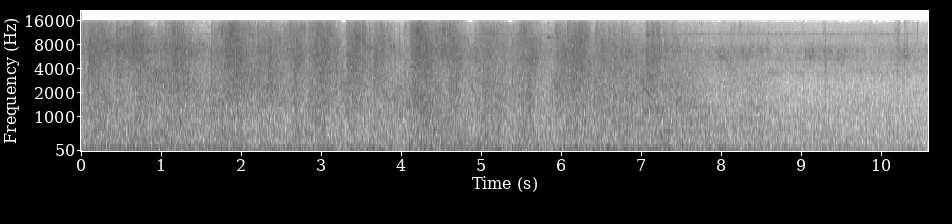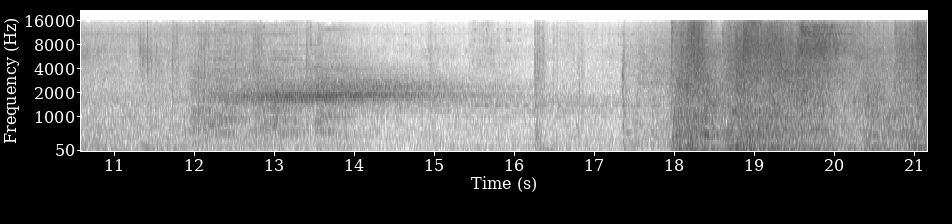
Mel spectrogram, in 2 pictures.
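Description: Fiery spells burst and roar in a fast fight.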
